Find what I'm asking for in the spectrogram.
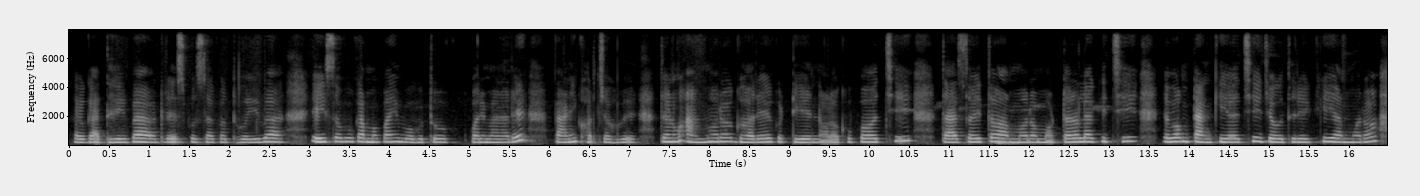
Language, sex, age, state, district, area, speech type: Odia, female, 18-30, Odisha, Bhadrak, rural, spontaneous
